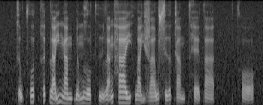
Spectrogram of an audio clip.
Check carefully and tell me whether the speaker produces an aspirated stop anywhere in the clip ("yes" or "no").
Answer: yes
